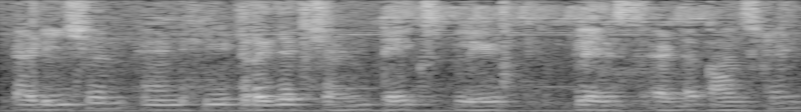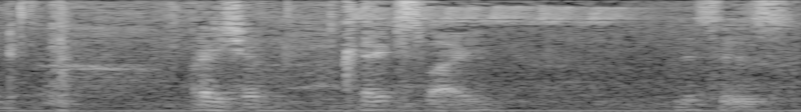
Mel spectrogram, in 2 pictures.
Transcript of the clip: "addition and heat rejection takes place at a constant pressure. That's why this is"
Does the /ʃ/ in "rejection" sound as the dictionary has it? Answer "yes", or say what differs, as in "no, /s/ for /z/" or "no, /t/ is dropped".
yes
